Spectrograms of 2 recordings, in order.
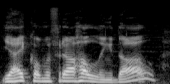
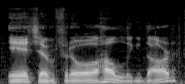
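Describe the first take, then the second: First: It is spoken in standard Norwegian pronunciation. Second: It is spoken in a rural Hallingdal dialect. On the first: "If I said that in bokmål, which is the more standard" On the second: "That, that's closer to my dialect"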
